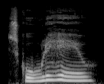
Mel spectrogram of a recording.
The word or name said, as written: skolehave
